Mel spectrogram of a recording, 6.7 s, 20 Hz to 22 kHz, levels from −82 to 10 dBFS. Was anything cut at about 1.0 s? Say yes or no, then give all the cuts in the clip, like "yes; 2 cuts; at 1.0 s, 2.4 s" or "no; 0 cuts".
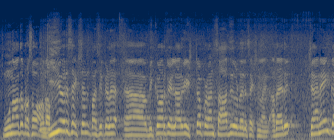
yes; 1 cut; at 1.0 s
